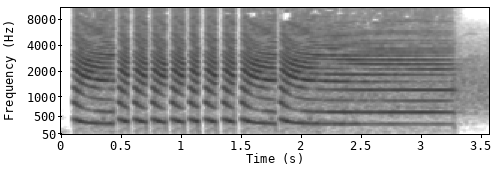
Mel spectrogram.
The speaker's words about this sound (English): We got a shout out and... the air horn. Can you guys hear the air horn?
